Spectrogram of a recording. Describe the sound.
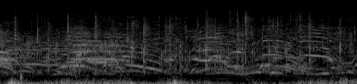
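A baseball crowd at Robeson Park cheers wildly at night after a leadoff triple hit to right field, a dense, steady roar of many overlapping voices with excited shouts and whoops rising through it, sustained at full volume for the whole stretch.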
